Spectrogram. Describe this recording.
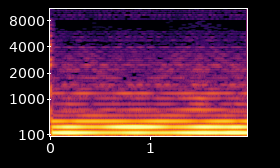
real organ slow rotary
b3, organ, tonewheel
